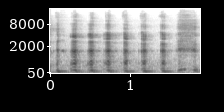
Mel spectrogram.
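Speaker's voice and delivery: rising laugh after a joke; amused laughter; real laugh. Real, not acted. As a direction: chuckle it out.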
